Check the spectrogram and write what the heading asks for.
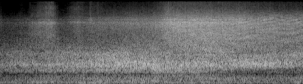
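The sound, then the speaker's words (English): A car drives past, its broad tire-and-engine roar swelling steadily, peaking about two-thirds of the way through, then easing slightly. No one speaks. “And hold on, here comes another car.”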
